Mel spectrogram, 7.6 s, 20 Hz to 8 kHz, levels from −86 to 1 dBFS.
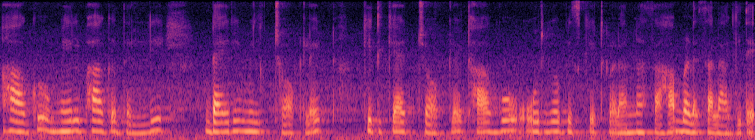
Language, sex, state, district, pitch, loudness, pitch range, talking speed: Kannada, female, Karnataka, Shimoga, 210 Hz, -21 LUFS, 205-220 Hz, 110 wpm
